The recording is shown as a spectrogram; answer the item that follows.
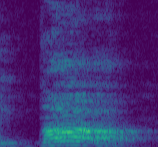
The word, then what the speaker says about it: bon: So, because of this O-hen, you have what? You have bon. Bon. So, if you want to transcribe this, you have B and on.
